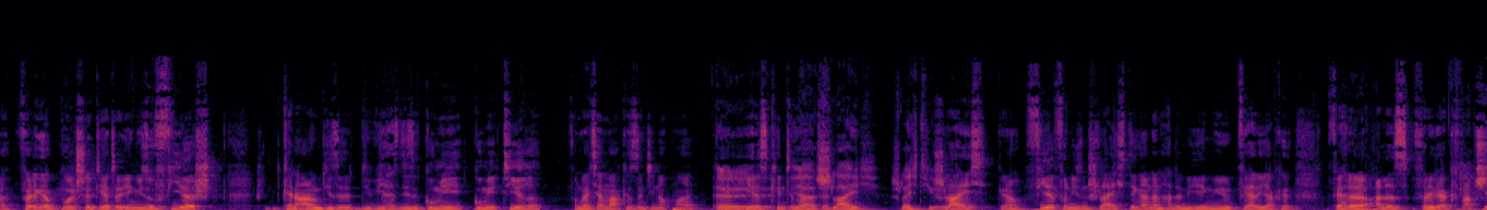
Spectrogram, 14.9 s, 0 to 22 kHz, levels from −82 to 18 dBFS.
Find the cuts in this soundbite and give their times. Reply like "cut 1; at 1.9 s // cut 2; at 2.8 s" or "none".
cut 1; at 13.2 s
